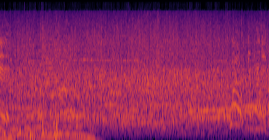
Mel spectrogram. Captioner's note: cheers and applause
